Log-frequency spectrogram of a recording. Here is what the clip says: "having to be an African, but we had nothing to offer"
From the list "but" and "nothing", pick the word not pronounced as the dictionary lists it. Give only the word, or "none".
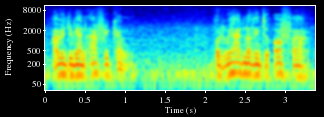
none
